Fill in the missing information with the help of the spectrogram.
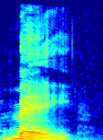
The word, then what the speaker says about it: May: Start with an E, then shift to an E, not my, but May.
